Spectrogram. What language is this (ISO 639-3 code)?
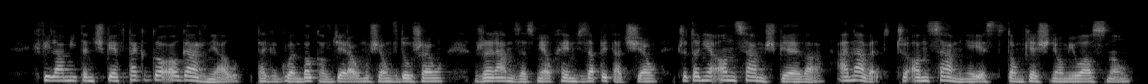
pol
